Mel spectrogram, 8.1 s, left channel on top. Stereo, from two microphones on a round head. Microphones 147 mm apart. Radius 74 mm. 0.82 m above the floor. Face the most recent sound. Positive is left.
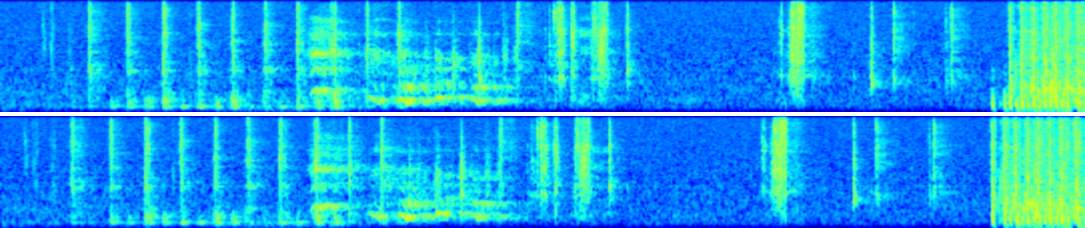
turn(degrees=30)  # may be behind; listen again after turning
